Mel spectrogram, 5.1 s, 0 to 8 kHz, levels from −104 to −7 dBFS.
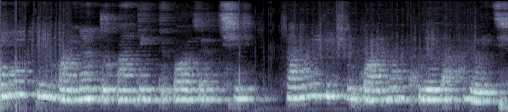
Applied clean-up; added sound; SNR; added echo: neural separator model SepFormer DNS4.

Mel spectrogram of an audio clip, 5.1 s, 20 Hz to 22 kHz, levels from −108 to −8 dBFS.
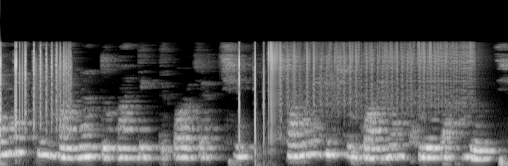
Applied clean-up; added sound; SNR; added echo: classical method WPE with log-MMSE.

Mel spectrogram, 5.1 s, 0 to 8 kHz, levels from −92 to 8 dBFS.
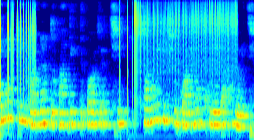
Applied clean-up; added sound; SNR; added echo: none; Coin (dropping); 7 dB; reverberation time 0.6 s.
